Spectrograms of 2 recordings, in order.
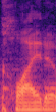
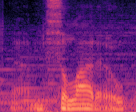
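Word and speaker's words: Cylado: Diary of um Cil I pronounced it wrong last week I think I called it cido or something salato it's c y l a d o um anywh who in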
